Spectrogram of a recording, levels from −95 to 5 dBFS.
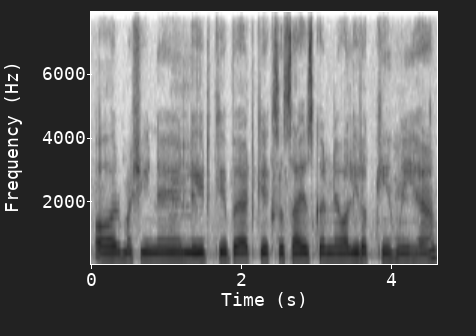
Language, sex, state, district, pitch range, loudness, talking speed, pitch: Hindi, female, Himachal Pradesh, Shimla, 195-210 Hz, -15 LUFS, 155 wpm, 205 Hz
